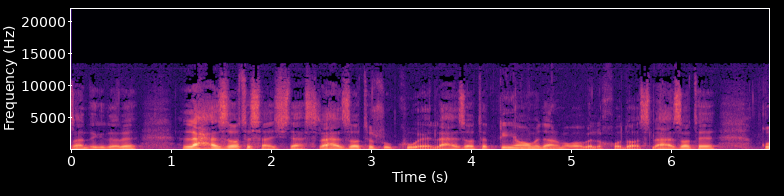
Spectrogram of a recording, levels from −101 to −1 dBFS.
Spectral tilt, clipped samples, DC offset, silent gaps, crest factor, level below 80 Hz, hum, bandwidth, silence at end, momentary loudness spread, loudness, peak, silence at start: -5 dB/octave; under 0.1%; under 0.1%; none; 24 dB; -58 dBFS; none; 13.5 kHz; 0 s; 10 LU; -27 LUFS; -4 dBFS; 0 s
